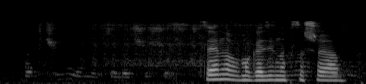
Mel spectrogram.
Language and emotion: Russian, neutral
